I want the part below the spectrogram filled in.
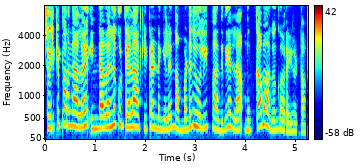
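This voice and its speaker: A woman vlogger and young mother narrating her day in a chatty voice-over, often tagging a soft "tto" onto her sentences. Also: high-pitched, quick pace, no echo.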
